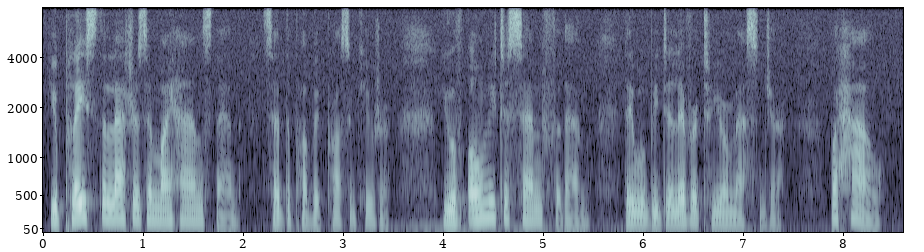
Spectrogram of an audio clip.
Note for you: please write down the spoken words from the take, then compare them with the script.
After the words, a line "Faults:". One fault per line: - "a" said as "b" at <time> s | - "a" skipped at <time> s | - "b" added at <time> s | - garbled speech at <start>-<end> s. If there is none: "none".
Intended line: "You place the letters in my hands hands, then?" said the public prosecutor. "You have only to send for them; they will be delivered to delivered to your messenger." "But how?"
"You place the letters in my hands, then?" said the public prosecutor. "You have only to send for them; they will be delivered to your messenger." "But how?"
Faults:
- "hands" skipped at 1.7 s
- "delivered to" skipped at 6.7 s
